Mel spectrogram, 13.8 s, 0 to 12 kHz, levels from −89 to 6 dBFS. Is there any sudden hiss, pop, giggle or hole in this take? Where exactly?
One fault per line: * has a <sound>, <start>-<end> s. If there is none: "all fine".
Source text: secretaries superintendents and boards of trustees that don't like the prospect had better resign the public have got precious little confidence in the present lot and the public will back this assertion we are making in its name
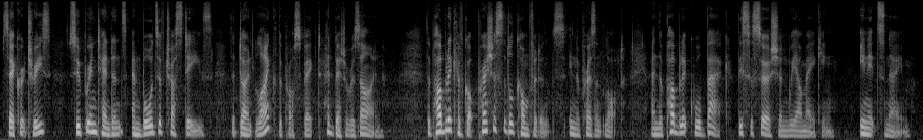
all fine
